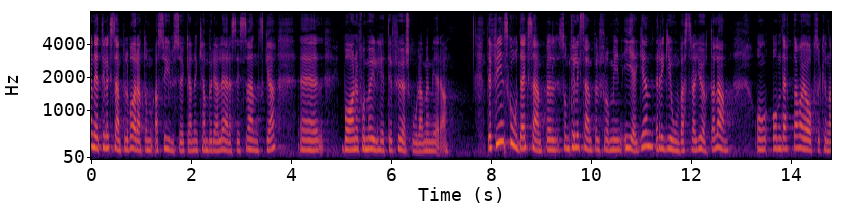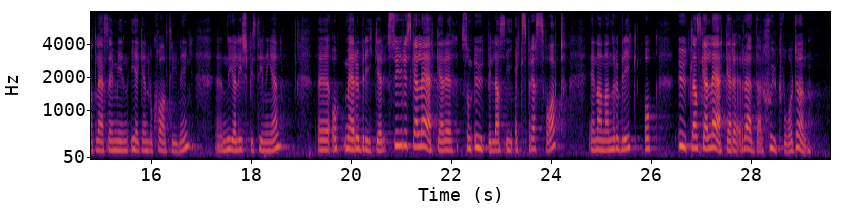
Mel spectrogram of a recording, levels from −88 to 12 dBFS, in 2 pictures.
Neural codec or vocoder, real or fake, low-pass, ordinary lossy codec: none; real; none; none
